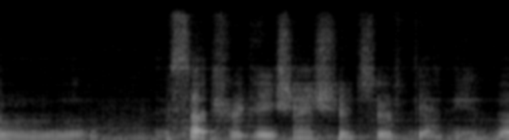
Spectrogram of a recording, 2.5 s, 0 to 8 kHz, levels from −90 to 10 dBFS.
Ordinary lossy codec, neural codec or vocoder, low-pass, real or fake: none; codec, 24 kHz, 1 kbps, SNAC; 7.2 kHz; fake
